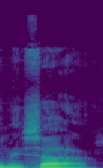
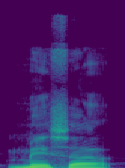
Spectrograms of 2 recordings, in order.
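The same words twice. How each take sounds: First: Mesá said slowly as me-SA; wrong stress on SA. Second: Mesa said slowly as ME-sa; stress on first syllable. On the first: Teacher offers pupils the wrong option, mesá stressed as me-SA. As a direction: throw the weight onto the final SA of mesá. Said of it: "¿se dice mesa o mesá?". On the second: Teacher offers pupils the right option, mesa stressed as ME-sa. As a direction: punch the ME of mesa, drawn out. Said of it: "Pues se dice mesa". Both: Shown as a demonstration.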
